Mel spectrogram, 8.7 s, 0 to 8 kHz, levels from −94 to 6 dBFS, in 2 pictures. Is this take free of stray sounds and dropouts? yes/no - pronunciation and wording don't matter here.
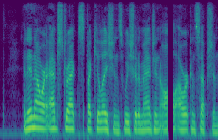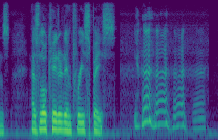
no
